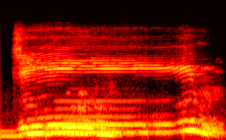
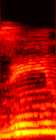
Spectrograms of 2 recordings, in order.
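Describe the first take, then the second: First: The j sound is hard and firm. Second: The j sound is soft and loose. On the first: The speaker calls it right. "জিহ্বার মধ্যখান উপরে তালুর সাথে লাগিয়ে জিম" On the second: The speaker calls it wrong. "অনেকে জিম বলে, জিম না।"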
